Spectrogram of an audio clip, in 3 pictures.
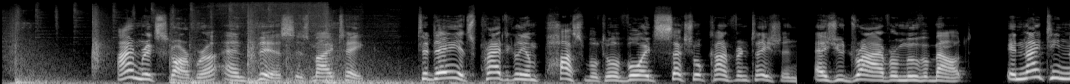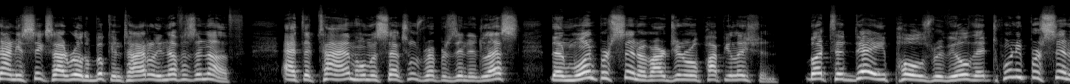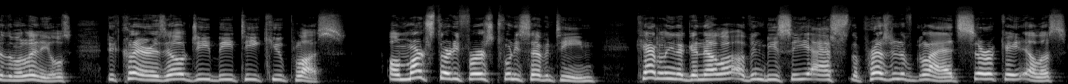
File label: Radio Spot; True Self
